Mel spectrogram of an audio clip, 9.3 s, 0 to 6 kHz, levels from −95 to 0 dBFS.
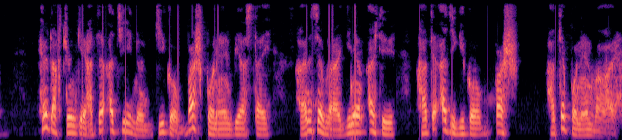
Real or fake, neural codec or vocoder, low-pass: real; none; 5.4 kHz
